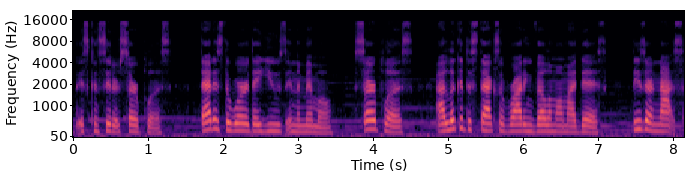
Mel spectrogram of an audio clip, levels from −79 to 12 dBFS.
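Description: From 6.87 s to 8.16 s, channel delay (comb filtering) appears. One channel lags by a tiny fraction of a millisecond, which fits a couple of samples. Summed to mono, the channels cancel around 10 kHz. The top end sounds dull.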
